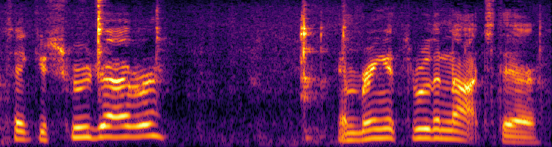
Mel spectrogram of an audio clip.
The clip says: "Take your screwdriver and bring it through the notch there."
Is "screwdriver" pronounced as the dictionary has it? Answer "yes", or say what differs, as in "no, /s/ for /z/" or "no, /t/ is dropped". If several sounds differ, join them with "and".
yes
